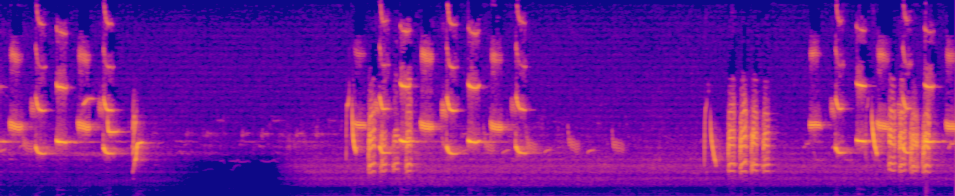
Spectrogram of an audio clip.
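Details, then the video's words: Tit singing for relaxation: bursts of high, sharp chirped notes in quick runs, a short pause, then more rapid twittering phrases and a dense trilled burst, all thin and high-pitched. "The sound of a tit singing"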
